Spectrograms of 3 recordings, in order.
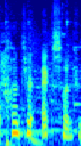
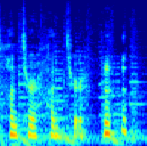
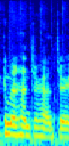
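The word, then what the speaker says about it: Hunter × Hunter: Hunter Hunter uh not Hunter x Hunter you don't pronounce the X it's hunter hunter from what I for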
